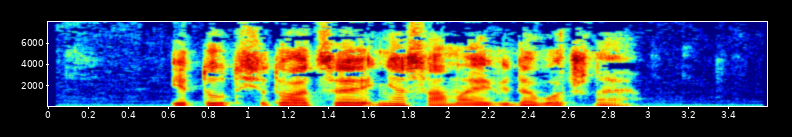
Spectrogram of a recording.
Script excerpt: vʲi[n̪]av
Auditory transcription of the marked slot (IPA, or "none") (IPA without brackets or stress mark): d̪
